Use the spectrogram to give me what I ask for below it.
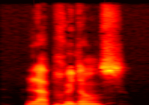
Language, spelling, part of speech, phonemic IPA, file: French, prudence, noun, /pʁy.dɑ̃s/, Fr-prudence.ogg
- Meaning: prudence, caution, care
